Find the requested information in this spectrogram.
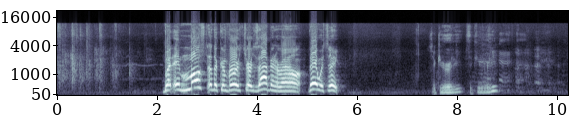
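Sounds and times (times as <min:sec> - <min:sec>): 
audience clapping hands: 0:00.0 - 0:01.7
speech: 0:02.1 - 0:05.7, 0:07.5 - 0:09.1
laughter: 0:08.6 - 0:10.2.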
